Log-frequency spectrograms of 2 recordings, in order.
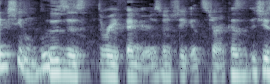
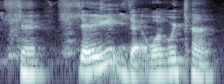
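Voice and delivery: slow, loud slushy sh for s; Dorinda impression; 2 semitones higher, 6 dB louder, slower than usual. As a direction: drag it out, lisping. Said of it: "doing some of our best Dorinda work".

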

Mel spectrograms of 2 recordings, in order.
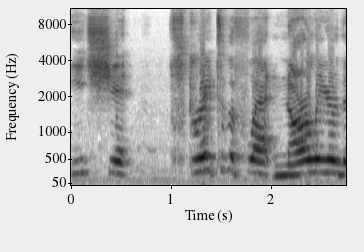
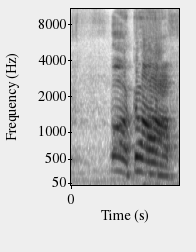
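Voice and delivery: loud, higher sleepy snarl; grumpy yell; 4 semitones higher, 7 dB louder than usual. Retold or imitated. Friend still in his tent, loud annoyed yell. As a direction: shove him away with your voice.

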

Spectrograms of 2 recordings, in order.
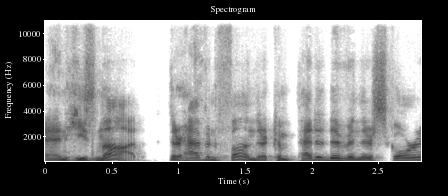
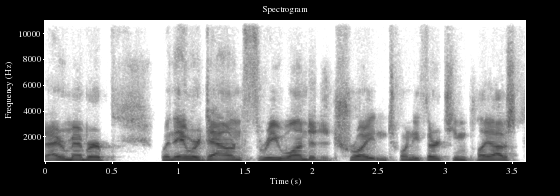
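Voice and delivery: ordinary delivery

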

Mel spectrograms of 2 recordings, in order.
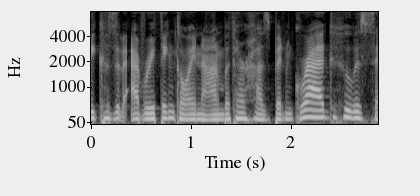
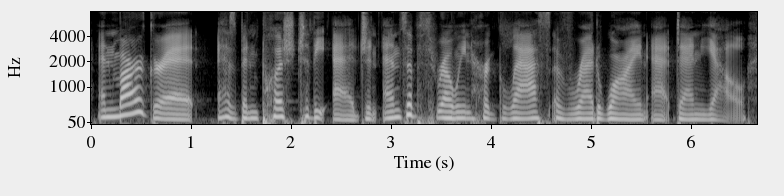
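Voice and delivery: ordinary delivery

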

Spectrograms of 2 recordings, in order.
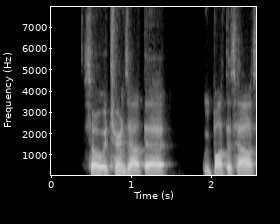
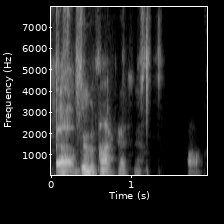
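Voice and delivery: speaking away from the mic, softer; turned away from phone; 8 dB quieter, slower than usual. Real, not acted. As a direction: turn aside and talk off mic. Aside to wife off mic.

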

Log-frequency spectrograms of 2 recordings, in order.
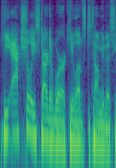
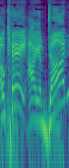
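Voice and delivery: exasperated; 11 semitones higher than usual. Retold or imitated. Exasperated retort to husband.

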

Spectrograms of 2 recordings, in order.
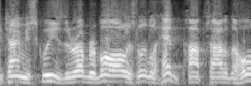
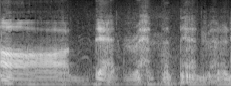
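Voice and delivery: disappointed groan; 9 semitones lower, 10 dB quieter, much slower than usual. Acted. Chipmunk escapes, he's let down.

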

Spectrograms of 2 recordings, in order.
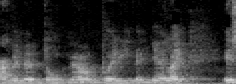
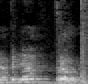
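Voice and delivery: ordinary talk

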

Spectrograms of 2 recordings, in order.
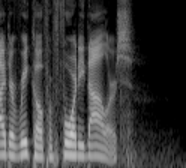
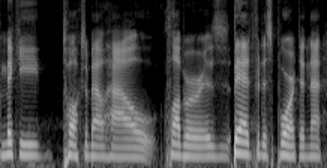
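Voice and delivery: usual speaking voice

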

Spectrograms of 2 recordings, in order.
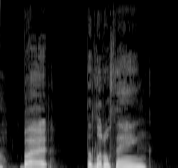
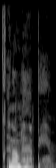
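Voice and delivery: whispered; 4 semitones lower than usual. Real, not acted. Whispered happy aside.

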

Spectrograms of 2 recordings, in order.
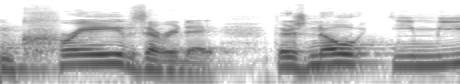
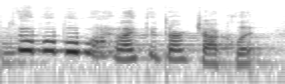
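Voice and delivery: much higher and louder, sing-song boops; a giddy inner voice tasting its treat; the mind's voice cheering a bite of chocolate, high and playful; playful delight; 10 semitones higher, 4 dB louder, faster than usual. Pretend.

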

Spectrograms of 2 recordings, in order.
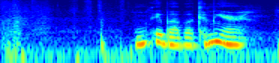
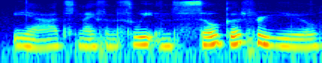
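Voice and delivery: usual speaking voice

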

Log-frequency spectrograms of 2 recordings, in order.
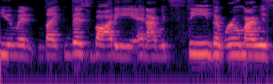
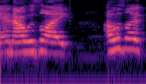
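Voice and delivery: normal talking voice

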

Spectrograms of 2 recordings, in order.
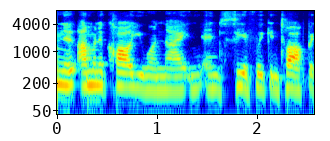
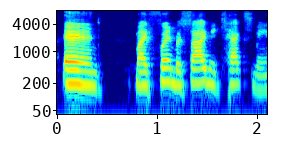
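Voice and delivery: ordinary talk, nothing marked

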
